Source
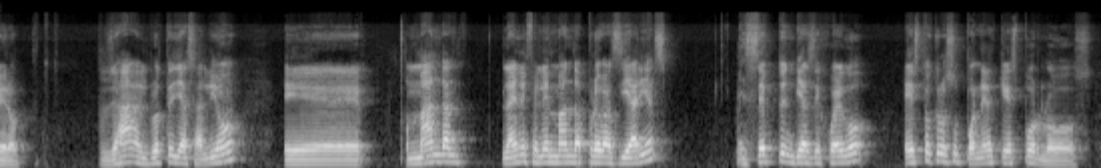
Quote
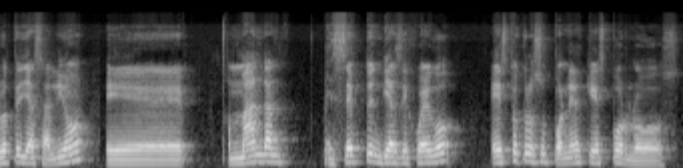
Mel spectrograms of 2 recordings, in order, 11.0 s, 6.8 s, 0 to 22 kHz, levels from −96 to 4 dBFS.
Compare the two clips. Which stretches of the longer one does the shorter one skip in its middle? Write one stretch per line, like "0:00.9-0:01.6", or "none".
0:02.5-0:02.8
0:04.9-0:07.3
